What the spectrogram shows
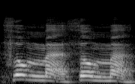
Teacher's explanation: Huruf tha, lidah mesti kena keluar sikit nah. Lidah mesti kena keluar sikit, 0.5 cm. · Mim syaddah, hukumnya wajibal gunnah, mesti kena dengung 2 harakat nah.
